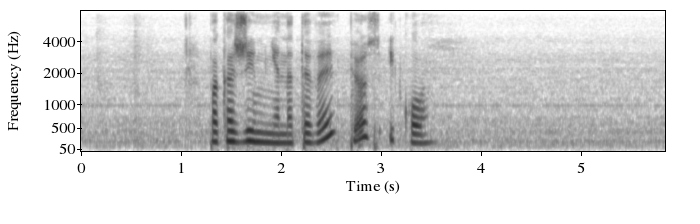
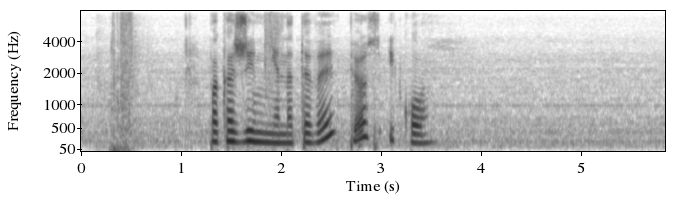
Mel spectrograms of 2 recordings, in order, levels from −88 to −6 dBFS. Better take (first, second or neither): first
